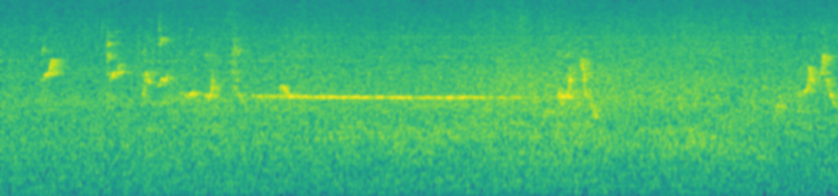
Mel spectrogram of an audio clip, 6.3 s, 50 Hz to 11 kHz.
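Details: Japanese bush warbler giving its first song of the year on 15 March 2014 at a home in Japan, singing unseen from a tall loquat tree: a long, steady held whistle, then a brief quick flourish, over a constant outdoor hiss.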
